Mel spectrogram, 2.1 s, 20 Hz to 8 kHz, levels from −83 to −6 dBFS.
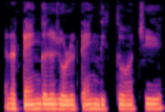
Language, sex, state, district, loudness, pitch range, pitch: Bengali, male, West Bengal, Kolkata, -24 LUFS, 115-125 Hz, 120 Hz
